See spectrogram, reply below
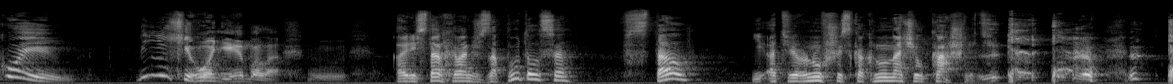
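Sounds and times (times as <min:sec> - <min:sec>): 
speech: 0:00.2 - 0:00.7, 0:01.4 - 0:03.3, 0:04.0 - 0:11.5
man with a cold coughing hoarsely: 0:09.8 - 0:11.7.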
